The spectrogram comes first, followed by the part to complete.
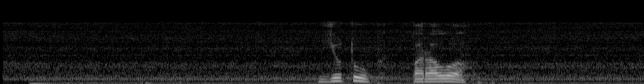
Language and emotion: Russian, neutral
